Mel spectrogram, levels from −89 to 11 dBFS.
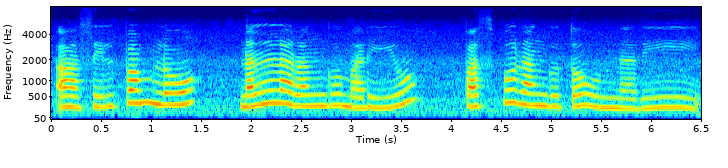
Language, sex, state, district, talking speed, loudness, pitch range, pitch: Telugu, female, Telangana, Adilabad, 75 wpm, -19 LUFS, 245-300 Hz, 265 Hz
